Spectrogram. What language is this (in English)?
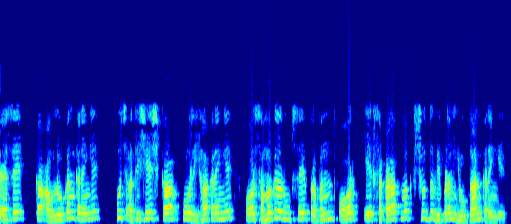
Hindi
